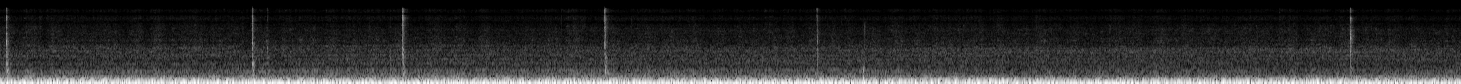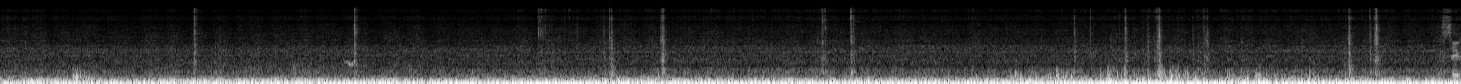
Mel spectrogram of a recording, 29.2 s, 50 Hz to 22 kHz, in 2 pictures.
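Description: Ford Boss 302 V8 idling steadily, heard from inside the car's cabin, with a few light clicks over it.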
